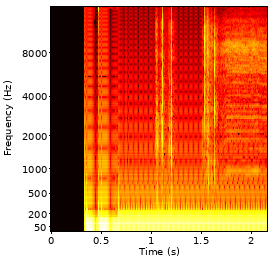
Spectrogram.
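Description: Opening of an electronic dance remix: after a brief silence, two sharp clicks, then a sustained deep bass note holds, with a few light clicks and a hiss coming in about one and a half seconds in.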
